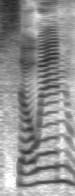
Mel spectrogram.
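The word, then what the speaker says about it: Samhain: have sort of this ancient Celtic tradition of seen which is not does not sound the way that it's spelled but I learned today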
